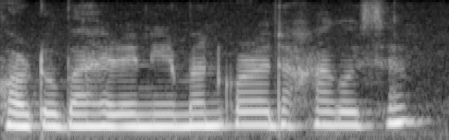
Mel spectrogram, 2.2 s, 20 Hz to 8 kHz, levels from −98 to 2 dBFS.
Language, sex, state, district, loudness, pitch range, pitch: Assamese, female, Assam, Kamrup Metropolitan, -13 LUFS, 230-250 Hz, 240 Hz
